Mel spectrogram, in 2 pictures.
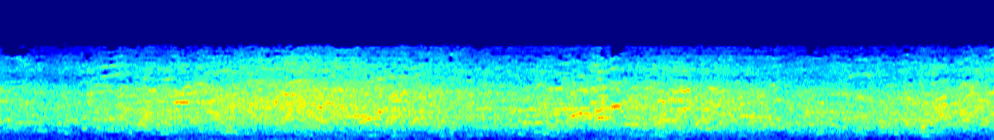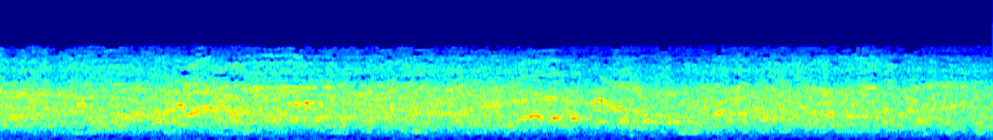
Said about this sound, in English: Small monkeys.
